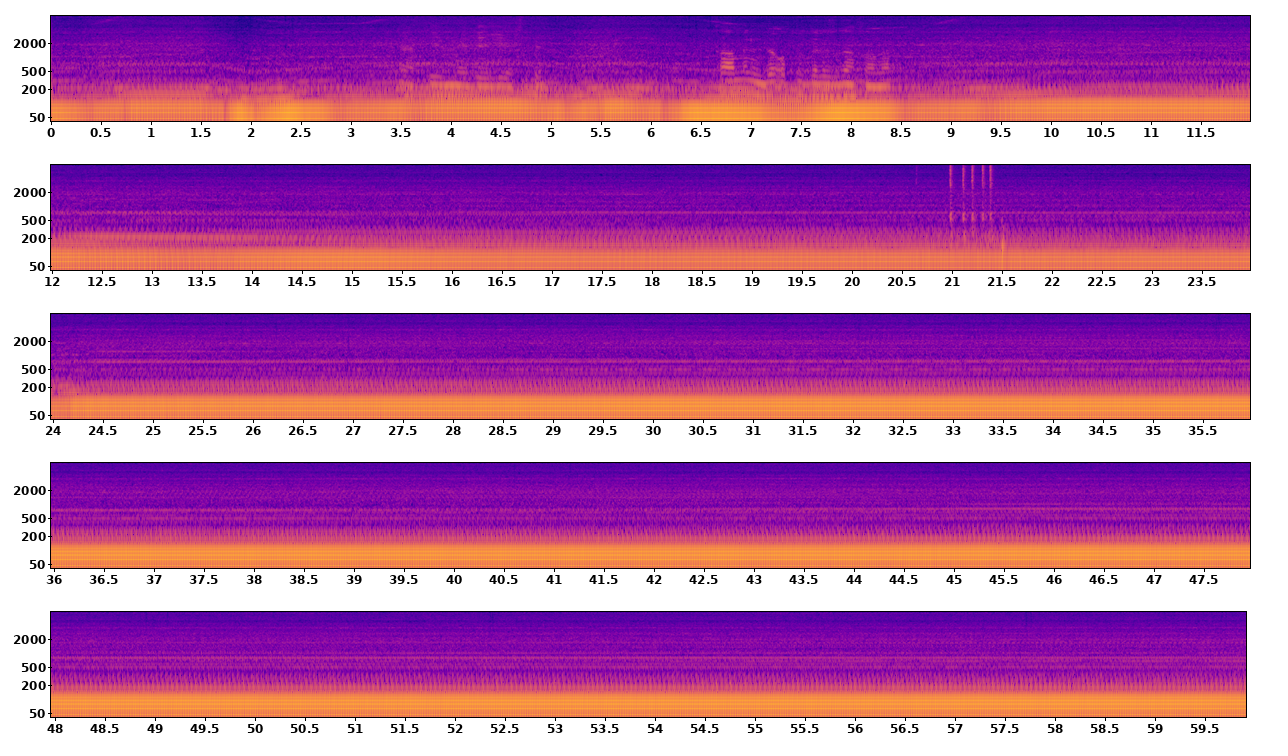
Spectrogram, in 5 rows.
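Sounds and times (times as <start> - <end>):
car engine fast idle: 20.0 - 22.2
clattering clicks: 20.6 - 21.6.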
